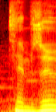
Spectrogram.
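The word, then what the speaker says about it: Tim Tszyu: Tim Zhu, is that how you say it?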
